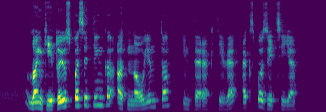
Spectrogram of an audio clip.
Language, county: Lithuanian, Klaipėda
